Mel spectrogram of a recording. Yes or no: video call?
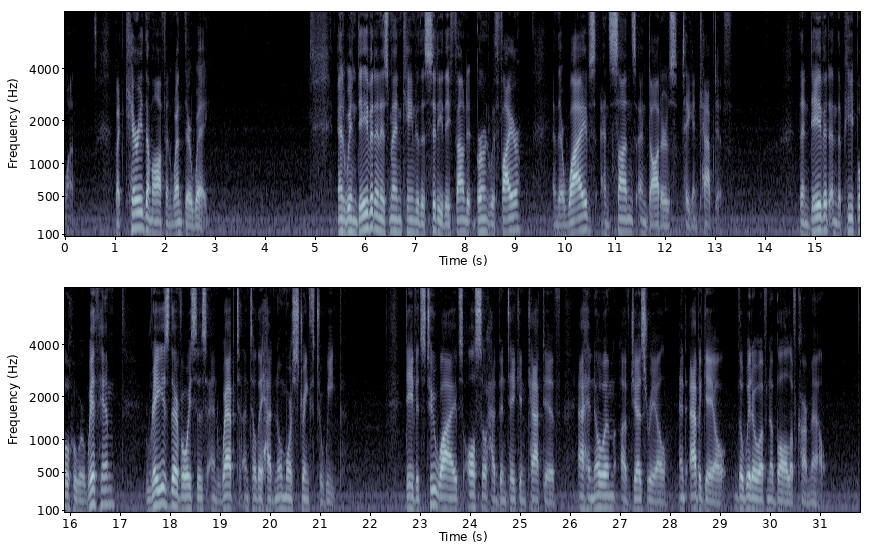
no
